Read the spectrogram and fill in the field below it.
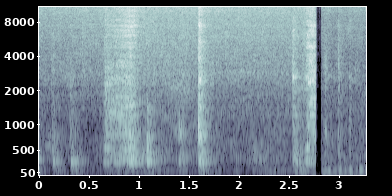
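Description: Dry-ground spice paste with cinnamon and cloves frying in a pan for paneer masala, giving a soft, steady sizzle broken by a few scraping stirs, close and fairly quiet with no talking.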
